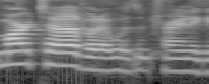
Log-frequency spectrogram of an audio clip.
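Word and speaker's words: Märtha: But it's called Atlantic Crossing, and it's about a World War II relationship with FDR and Norwegian Crown Princess Martha, which he said is pronounced Marta, but I wasn't trying to get into accents.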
